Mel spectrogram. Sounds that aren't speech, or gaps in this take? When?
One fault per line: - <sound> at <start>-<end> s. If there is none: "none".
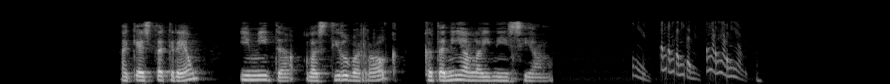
- chirp at 6.3-7.5 s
